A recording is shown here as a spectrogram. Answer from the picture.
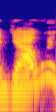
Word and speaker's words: Yahweh: En hebreo también, pues se llama Yahweh en su pronunciación, es el mismo nombre,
